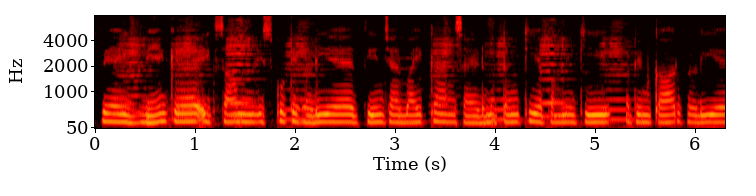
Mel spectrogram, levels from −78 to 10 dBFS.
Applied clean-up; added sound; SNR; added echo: neural mask model RNNoise.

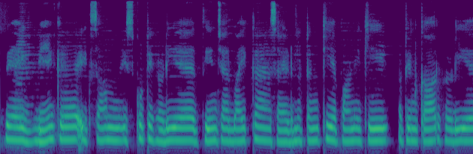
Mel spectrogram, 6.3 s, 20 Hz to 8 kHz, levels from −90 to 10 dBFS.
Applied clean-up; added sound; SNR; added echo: neural mask model DeepFilterNet 3.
